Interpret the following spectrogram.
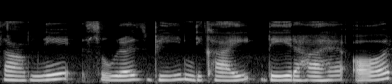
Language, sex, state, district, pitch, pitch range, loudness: Hindi, female, Chhattisgarh, Raipur, 200 Hz, 195-215 Hz, -17 LUFS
